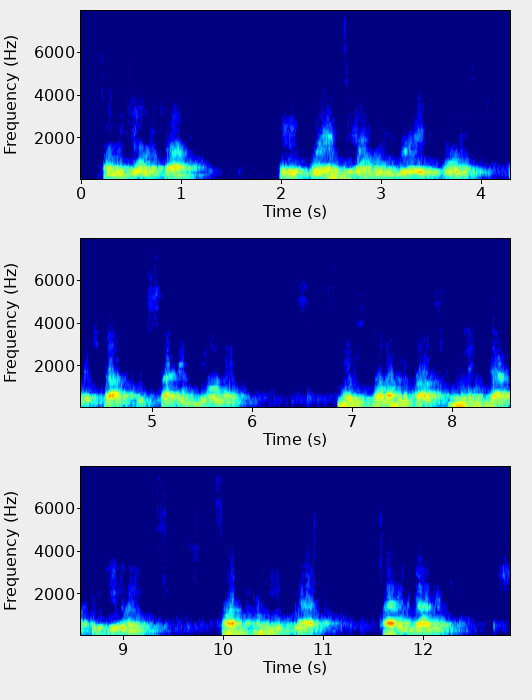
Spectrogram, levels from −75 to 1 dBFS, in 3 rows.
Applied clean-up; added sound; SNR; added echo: neural separator model SepFormer DNS4.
